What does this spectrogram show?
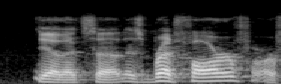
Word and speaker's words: Favre: show old dad yeah that's uh that's brett favre or fabre is he used to be uh pronounced uh back then uh yeah man that's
